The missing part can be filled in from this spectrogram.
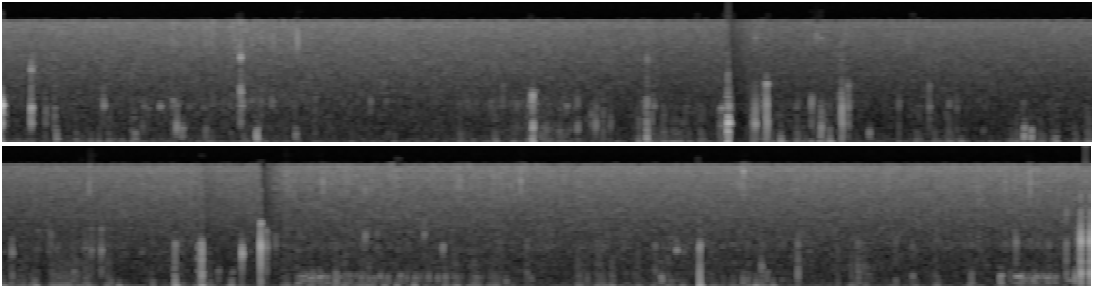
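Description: Continuous low rumbling and gurgling from the belly, ordinary stomach growling from hunger.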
